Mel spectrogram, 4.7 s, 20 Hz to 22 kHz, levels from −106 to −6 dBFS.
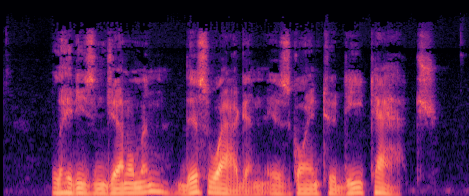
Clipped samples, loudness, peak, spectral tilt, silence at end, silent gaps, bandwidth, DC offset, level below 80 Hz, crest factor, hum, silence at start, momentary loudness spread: under 0.1%; -28 LUFS; -8 dBFS; -6 dB/octave; 0.35 s; none; 12 kHz; under 0.1%; -44 dBFS; 18 dB; none; 0.5 s; 10 LU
